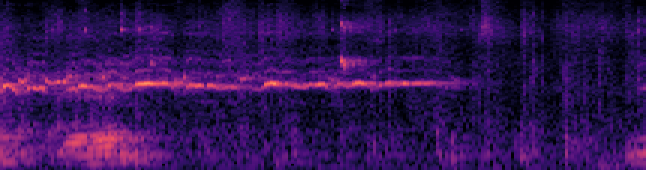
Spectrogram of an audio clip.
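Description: A single long, steady high whistle note, held for about three seconds, slightly wavering at its start before cutting off.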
